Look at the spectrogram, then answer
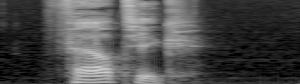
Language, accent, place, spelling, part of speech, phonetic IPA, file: German, Germany, Berlin, fertig, adjective, [ˈfɛʁtɪç], De-fertig.ogg
- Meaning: 1. ready for use; done; fully prepared 2. done; finished; complete 3. finished; over 4. ready to start; fully prepared 5. done; having finished 6. exhausted; beat; bushed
